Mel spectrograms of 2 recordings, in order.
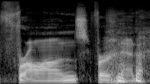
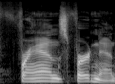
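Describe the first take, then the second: First: The name has a European-style pronunciation. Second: The name has an American-style pronunciation. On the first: "we've got to do the European pronunciation" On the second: "I've totally Americanized it"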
